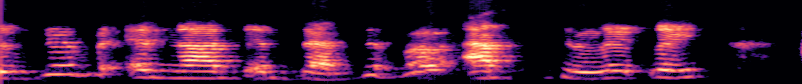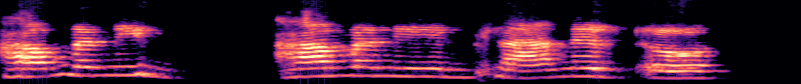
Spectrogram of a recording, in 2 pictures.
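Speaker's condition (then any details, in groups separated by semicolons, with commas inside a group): Cerebral palsy; affects speech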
